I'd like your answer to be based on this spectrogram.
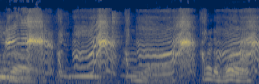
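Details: Newborn baby girl's first cry just after delivery, born under epidural: loud, high-pitched bursts of crying in repeated breaths; a strong, normal first cry.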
